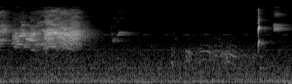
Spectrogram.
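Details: Female lovebird producing a single harsh, high squawking burst under a second long, followed by quiet and one sharp isolated chip near the end.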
